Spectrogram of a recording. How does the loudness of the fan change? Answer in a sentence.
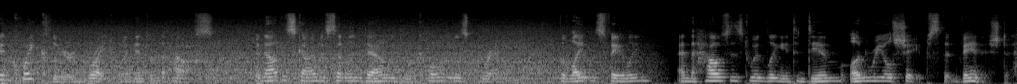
The volume of the fan stays about the same.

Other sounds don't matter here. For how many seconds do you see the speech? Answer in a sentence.
You can hear the speech for 10 seconds altogether.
